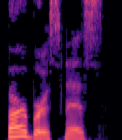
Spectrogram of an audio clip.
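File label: "barbarousness", British English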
